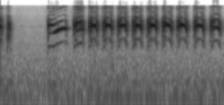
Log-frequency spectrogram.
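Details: Black sunbird singing energetically in a fired-up, emotional burst. A brief high chip and a sweeping note lead into a fast run of buzzy, high-pitched notes, about six per second, that hold steady in pitch.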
